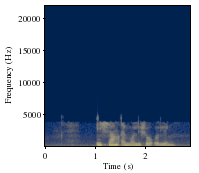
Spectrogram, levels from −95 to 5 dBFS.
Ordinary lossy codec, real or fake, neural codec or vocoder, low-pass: AAC, 16 kbps; real; none; 10.8 kHz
